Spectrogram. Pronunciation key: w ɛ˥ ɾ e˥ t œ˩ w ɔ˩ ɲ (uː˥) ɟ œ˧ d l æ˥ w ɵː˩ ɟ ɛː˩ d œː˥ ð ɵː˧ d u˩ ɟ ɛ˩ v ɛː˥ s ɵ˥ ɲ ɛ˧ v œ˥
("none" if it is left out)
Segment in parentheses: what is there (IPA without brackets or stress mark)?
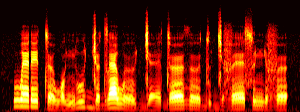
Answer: uː˥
